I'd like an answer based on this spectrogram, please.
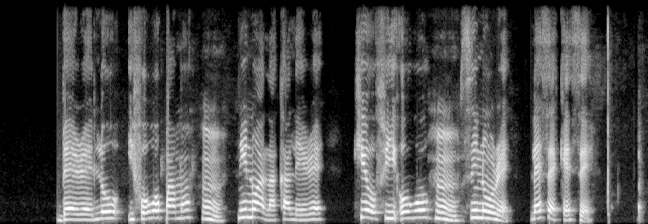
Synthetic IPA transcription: bɛ˨ɾɛ˨lo˧i˨fo˨˦wo˦k͡pa˧mɔ̃˦hũ˦˨ | nĩ˦nũ˦a˦˨la˨ka˧lɛ˨ɾɛ˧ | kʰi˦o˦˧fi˧ʔo˧wo˦hũ˦˨si˦nũ˦ɾɛ˨ | lɛ˦sɛ˦˨kɛ˧sɛ̰˨

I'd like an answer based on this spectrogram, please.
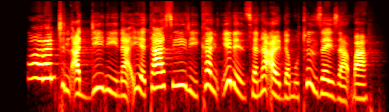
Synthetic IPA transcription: kʷoː˦ɽɐ˦nt͡ʃɪ˨ŋʔa˨dːiː˦niː˨na˨ʔɪ˦ja˨taː˦siː˦ɾiː˨kɐ˦˨ŋʔɪ˦ɽɪ˨nsɐ˨na˦ʔa˨rda˨mʊ˨tʊ˦˨mza˦˨jzaː˨ɓa˦

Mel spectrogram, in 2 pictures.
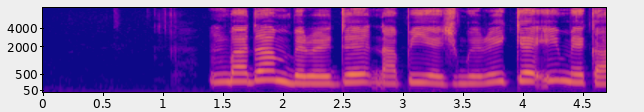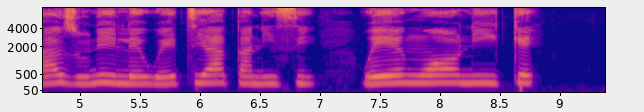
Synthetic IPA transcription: ŋ͡m̩˨ɡ͡ba˨da˦m̩˨be˨ɾe˨de˦na˨pi˦e˨t͡ʃŋʷe˨ɾi˦ke˦i˦me˦ka˨a˦zʊ˨niː˦le˦we˨˦ti˦a˦ka˦ni˦si˦ | weː˨e˦ŋʷɔ˦ni˦ke˦

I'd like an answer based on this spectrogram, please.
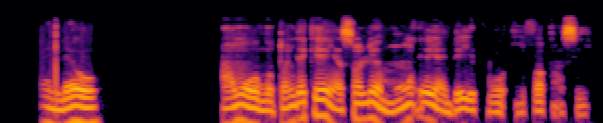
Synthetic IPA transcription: ɛ˨lɛ˨˦o˧ | a˨w̃ɔ̃˧o˨ɡũ˨tã˨n̩˦d͡ʒɛ˦ke˦e˦˨j̃ã˨sã˦le˦˨mũ˨˦e˦˨j̃ã˨de˨˦e˧˦k͡po˧i˨fɔ˧kã˨si˨˦

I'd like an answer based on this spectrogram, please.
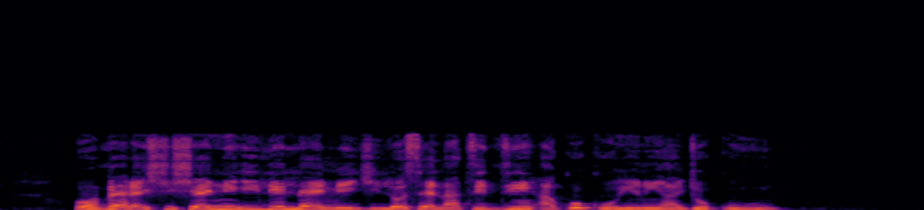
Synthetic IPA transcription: o˦bɛ˦˨ɾɛ˨ʃi˧ʃɛ˦nĩ˦i˧le˦lɛ˦˨me˧d͡ʒi˨lɔ˨˦sɛ˦˨la˨˦ti˧dĩ˦a˦˨ko˧ko˨ĩ˨ɾ̃ĩ˧a˨d͡ʒo˨ku˨

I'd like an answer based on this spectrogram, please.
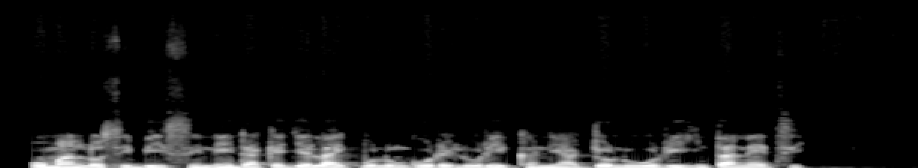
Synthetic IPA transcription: o˦mã˦n̩˦lɔ˧si˦bi˦i˨sĩ˨nĩ˨˦i˦˨da˨˦kɛ˦d͡ʒɛ˦la˦i˨k͡po˧lo˧ŋ̩˦ɡo˧ɾɛ˨lo˨˦ɾi˦i˦˨kã˨nĩ˨a˨d͡ʒɔ˧lo˨˦ɾi˦˨ĩ˦ta˦nɛ˦˨ti˨

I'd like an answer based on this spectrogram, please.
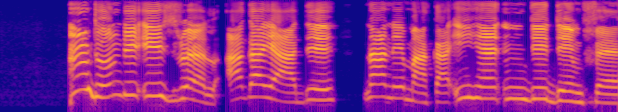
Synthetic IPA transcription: n̩˦dʊ˨n̩˦dɪ˦ʔi˦zɾe˨la˦ɡa˦ɣa˦˨a˨dɪ˦ | na˦nɪ˦ma˨ka˨ʔi˦ɦe˦n̩˦dɪ˦dɪ˦m̩˨fe˦

